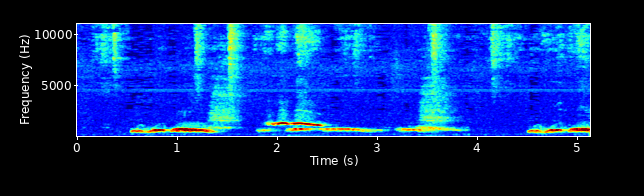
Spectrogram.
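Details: Young spotted dove from a northern Vietnam bird farm in Ba Vì, Hanoi, whose voice is just breaking, readied to go to a buyer on 10 November; low hollow coos in three phrases, the middle one carrying a higher wavering overtone, quiet indoor background.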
